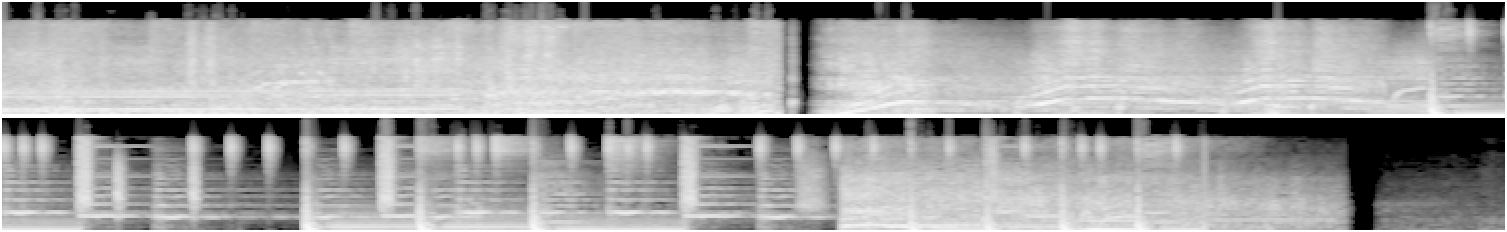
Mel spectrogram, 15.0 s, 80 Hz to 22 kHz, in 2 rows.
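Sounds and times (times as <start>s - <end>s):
tyres skidding and squealing: 0.0s - 7.3s, 11.5s - 14.3s
music beat: 7.0s - 13.6s.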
